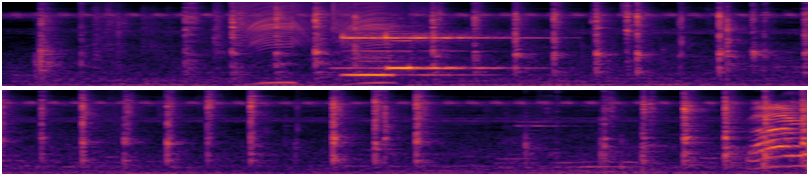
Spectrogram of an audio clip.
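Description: Metal spoon beating eggs in a steel bowl, clinking against the bowl about four times a second. About two seconds in, a bell-like ringing tone sounds for about a second.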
